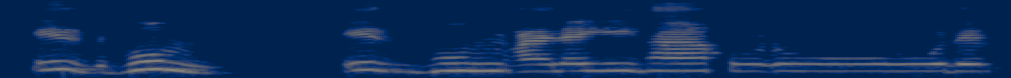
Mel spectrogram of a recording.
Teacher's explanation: ہم کہنے کے لیے ہو کے لیے ہوٹوں کو گول کریں گی، میم کے طرف، میم پر آتے آتے سیدھے ہو جائیں گے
